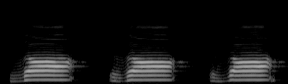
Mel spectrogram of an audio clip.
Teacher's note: জিহ্বার আগা, উপরে 2 দাঁতের আগায় লাগান, আমার মতো লাগান লাগান লাগান, লাগিয়ে এবার আপনি উচ্চারণ করেন জ জ জ।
